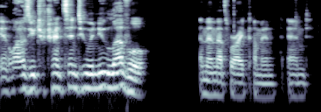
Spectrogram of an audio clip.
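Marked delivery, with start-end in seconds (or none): 0.0-2.3 put-on elderly voice of a sixty-year-old, raised pitch. Joking about giving advice to grandkids, put-on old person voice. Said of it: "is that how you're gonna sound when you're sixty".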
